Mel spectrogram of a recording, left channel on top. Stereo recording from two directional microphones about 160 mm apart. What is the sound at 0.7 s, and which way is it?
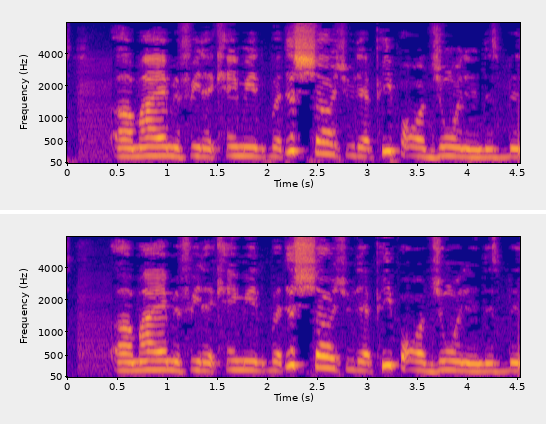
Speech, 15° right (ahead or behind).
